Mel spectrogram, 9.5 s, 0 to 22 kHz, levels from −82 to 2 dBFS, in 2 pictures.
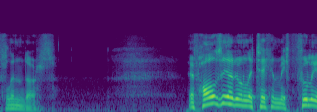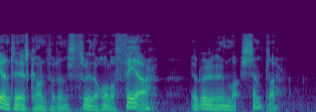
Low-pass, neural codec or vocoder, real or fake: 7.2 kHz; codec, 16 kHz, 8 kbps, FunCodec, trained on LibriTTS, 25 frames a second; fake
